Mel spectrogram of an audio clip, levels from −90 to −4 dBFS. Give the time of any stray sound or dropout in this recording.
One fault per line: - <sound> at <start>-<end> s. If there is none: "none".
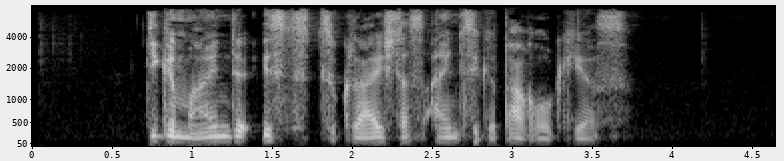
none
